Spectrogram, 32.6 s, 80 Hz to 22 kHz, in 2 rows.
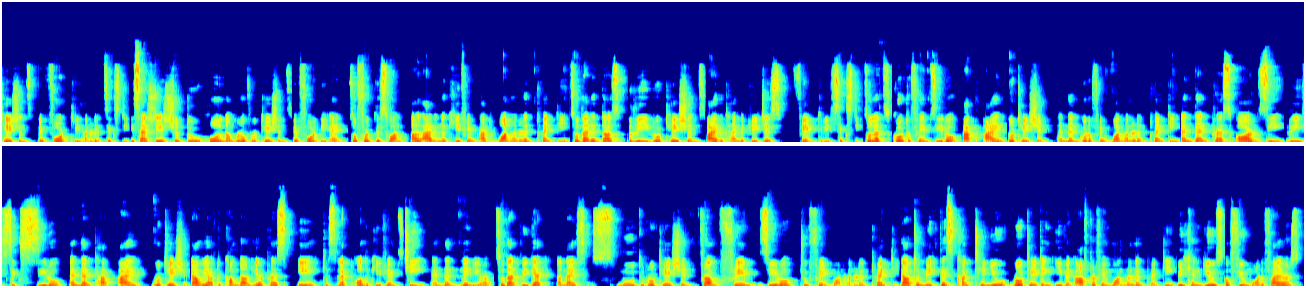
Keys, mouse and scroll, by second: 6.4 click, 7.1 click, 11.6 click, 12.3 i, 13.9 click, 15.4 r, 17.5 i, 19.5 a, 21.2 t, 22.8 space, 23.9 space, 24.9 click, 24.9 space, 30.3 space.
